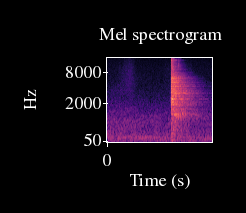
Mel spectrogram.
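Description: A single sharp metallic clang a little over a second in, ringing out for about half a second.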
